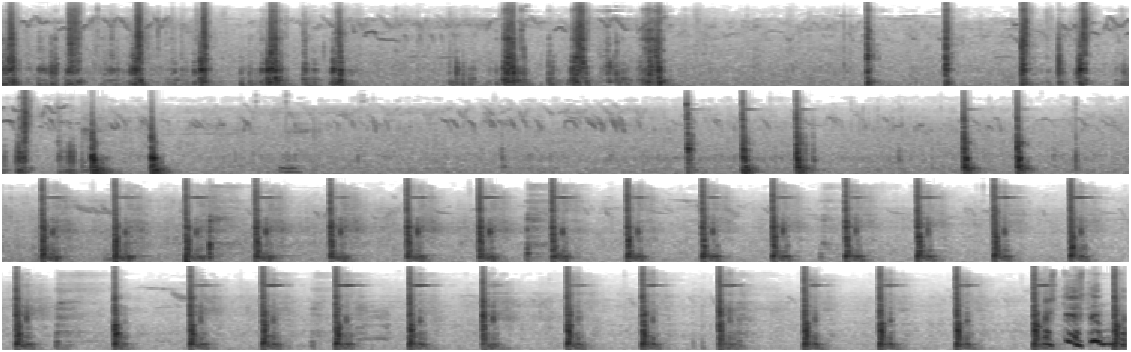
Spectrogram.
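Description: Claw hammer driving nails into wooden planks: runs of quick blows, a short lull, then a steady beat of about two blows a second.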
